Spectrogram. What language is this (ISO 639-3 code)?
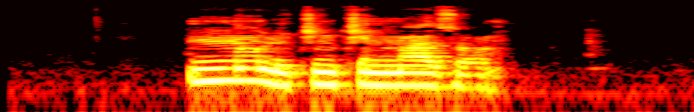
dag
